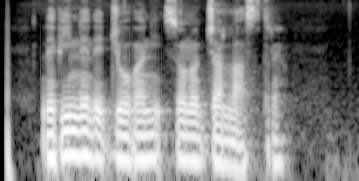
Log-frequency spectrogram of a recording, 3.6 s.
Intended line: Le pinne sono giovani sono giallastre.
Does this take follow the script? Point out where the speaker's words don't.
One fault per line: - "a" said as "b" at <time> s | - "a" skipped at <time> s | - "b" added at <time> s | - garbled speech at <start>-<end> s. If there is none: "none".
- "sono" said as "dei" at 0.9 s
